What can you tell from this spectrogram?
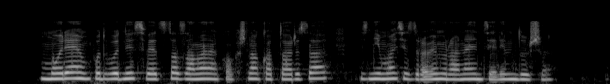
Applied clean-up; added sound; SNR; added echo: neural separator model SepFormer DNS4.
